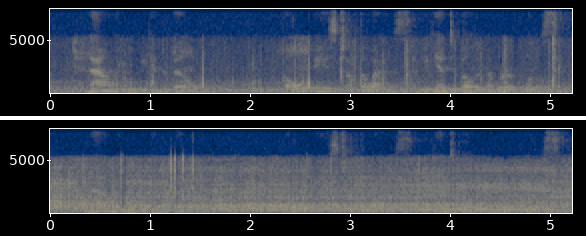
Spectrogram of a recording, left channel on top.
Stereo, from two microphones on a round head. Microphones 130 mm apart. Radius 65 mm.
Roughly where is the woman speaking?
Left.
